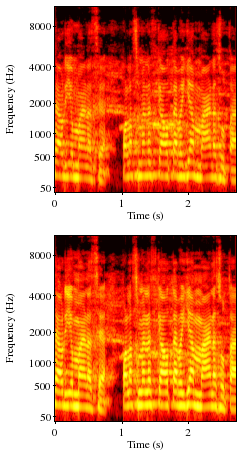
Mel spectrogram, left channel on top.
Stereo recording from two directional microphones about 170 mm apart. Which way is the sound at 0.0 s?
25° right (ahead or behind).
